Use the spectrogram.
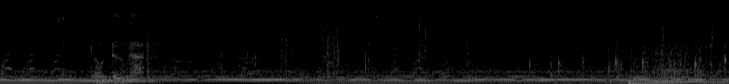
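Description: Horse hooves clip-clop on a road in Red Dead Redemption 2, a steady rhythmic trot under engine-like low hum and game ambience.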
